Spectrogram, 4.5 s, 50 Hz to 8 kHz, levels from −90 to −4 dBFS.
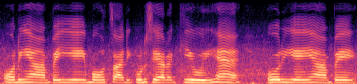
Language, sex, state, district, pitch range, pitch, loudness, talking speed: Hindi, female, Haryana, Charkhi Dadri, 240-250 Hz, 245 Hz, -13 LUFS, 190 wpm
